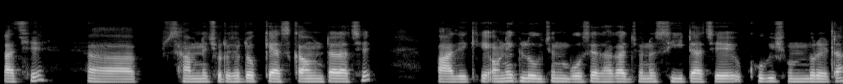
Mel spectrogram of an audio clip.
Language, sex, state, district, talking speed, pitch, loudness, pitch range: Bengali, male, West Bengal, Jhargram, 140 wpm, 135 Hz, -19 LUFS, 130-140 Hz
